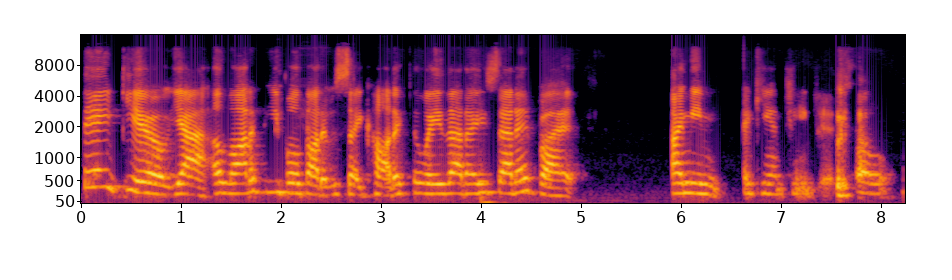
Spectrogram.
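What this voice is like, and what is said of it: Canadian Midwest accent. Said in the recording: “it's Canadian ... It is a very Canadian, like Midwest thing”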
